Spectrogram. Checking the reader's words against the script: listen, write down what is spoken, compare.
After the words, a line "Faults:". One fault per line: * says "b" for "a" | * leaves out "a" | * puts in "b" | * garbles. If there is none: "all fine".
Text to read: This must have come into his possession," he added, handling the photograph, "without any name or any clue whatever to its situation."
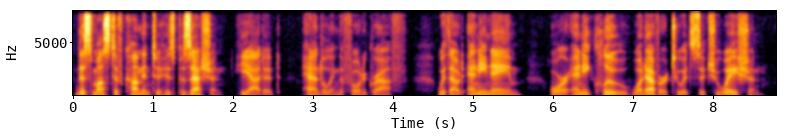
This must have come into his possession," he added, handling the photograph, "without any name or any clue whatever to its situation."
Faults:
all fine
